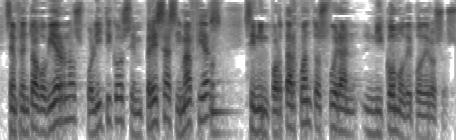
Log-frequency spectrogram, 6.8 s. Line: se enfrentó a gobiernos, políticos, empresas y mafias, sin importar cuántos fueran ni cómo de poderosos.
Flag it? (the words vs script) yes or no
no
